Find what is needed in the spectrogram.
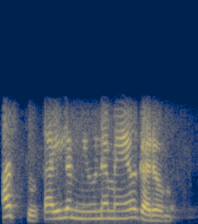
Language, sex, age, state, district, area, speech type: Sanskrit, female, 18-30, Kerala, Thiruvananthapuram, urban, conversation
